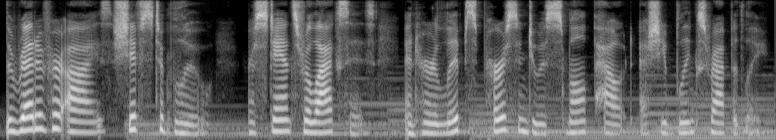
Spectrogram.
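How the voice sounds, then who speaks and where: A woman's voice: on the high side, fairly even intonation, unhurried, music in the background. A woman reading scripted, dramatic story narration for an audio drama.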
